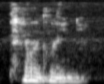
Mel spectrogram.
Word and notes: peregrine: British English

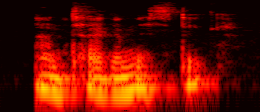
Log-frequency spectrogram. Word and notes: antagonistic: British English

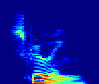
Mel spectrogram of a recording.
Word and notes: screwing: Australian English

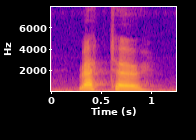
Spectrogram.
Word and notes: rector: American English

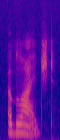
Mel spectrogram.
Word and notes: obliged: American English

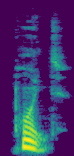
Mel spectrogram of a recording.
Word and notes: point: Australian English

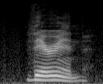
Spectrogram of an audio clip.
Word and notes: therein: American English

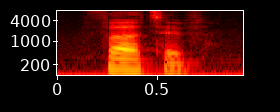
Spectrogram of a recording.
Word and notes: furtive: British English

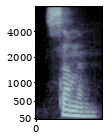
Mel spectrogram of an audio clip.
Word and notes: summon: American English

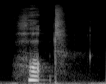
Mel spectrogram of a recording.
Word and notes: hot: British English

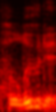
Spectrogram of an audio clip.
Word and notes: polluted: American English

